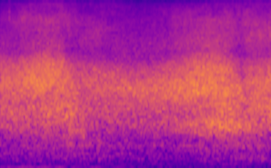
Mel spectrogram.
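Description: Distant vehicle noise outdoors: a steady rushing hum with a low rumble, swelling slightly about a second in and again near the end.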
